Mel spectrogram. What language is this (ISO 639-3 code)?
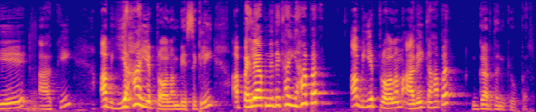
hin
